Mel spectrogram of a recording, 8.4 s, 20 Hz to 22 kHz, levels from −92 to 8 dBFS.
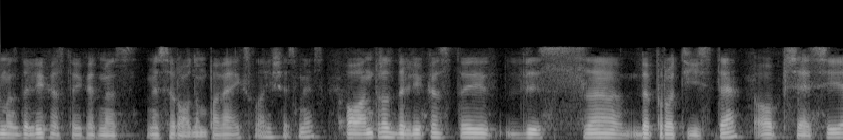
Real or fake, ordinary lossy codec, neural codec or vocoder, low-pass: real; MP3, 32 kbps; none; 5.4 kHz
